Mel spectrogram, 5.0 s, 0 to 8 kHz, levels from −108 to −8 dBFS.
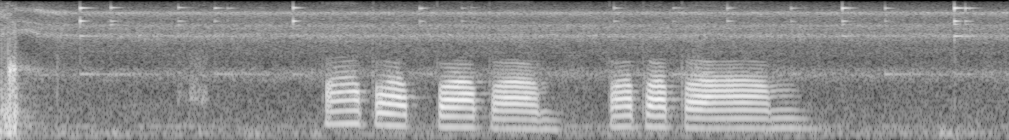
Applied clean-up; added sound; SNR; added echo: none; Chink, clink + Fire; 7 dB; none.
